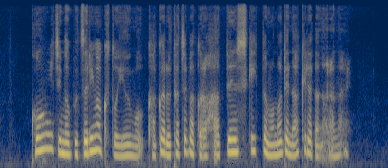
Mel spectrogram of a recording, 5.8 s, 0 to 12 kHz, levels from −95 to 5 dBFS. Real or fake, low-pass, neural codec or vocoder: fake; 10.8 kHz; codec, 24 kHz, 1 kbps, SNAC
